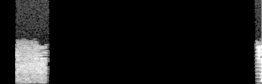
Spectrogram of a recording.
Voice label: Light Rail Ops, scanner; Valley Metro Public Transit System; Regional Wireless Cooperative (RWC) - Simulcast F- Tempe; Light Rail Ops 2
